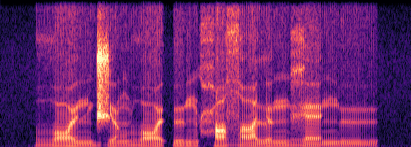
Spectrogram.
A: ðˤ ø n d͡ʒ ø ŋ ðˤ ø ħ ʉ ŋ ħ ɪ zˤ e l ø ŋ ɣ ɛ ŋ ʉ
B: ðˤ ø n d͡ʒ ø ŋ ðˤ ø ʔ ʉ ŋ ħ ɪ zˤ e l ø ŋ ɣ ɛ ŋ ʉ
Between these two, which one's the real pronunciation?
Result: B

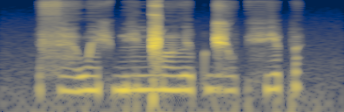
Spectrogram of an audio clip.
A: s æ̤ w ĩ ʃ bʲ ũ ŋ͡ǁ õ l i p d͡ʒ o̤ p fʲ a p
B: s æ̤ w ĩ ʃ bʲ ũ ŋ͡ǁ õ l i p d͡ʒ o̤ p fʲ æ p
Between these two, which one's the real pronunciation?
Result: B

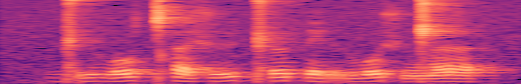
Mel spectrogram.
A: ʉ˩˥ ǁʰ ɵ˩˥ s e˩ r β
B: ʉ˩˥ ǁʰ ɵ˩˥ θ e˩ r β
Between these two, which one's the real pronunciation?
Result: B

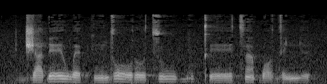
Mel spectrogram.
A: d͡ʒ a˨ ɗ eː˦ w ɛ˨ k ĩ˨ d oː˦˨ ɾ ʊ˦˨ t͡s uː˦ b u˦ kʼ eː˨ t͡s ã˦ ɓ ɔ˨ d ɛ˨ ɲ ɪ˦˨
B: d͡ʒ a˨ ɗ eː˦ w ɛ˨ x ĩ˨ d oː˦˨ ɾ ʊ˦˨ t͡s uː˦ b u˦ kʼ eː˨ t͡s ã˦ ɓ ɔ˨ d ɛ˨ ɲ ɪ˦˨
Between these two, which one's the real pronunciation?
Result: A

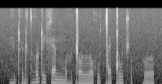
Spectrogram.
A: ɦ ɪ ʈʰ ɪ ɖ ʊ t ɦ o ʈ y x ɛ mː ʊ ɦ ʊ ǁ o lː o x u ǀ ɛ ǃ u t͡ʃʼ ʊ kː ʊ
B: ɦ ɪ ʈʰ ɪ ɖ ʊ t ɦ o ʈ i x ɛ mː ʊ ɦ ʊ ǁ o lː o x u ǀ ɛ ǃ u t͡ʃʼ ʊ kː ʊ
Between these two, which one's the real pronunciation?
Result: B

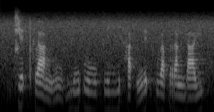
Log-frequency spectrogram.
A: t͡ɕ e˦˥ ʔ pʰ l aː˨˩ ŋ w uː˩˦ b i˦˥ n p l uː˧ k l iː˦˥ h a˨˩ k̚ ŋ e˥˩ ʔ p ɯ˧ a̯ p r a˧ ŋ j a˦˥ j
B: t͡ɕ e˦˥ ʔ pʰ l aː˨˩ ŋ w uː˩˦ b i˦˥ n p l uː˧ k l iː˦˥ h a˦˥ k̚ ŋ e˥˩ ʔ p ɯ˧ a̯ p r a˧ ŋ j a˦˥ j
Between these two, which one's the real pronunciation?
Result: A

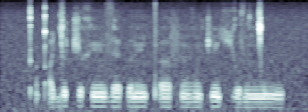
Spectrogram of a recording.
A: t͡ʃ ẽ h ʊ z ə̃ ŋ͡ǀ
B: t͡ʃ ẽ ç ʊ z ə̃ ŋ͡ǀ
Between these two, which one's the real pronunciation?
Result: B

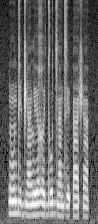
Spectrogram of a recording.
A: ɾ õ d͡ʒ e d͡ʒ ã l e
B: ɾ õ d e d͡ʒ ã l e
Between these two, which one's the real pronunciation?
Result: B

